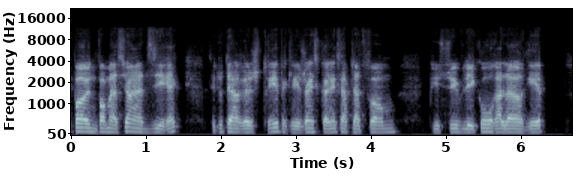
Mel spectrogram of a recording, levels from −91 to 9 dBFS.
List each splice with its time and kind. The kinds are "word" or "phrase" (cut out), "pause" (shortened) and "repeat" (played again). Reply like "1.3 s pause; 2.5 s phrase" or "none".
none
